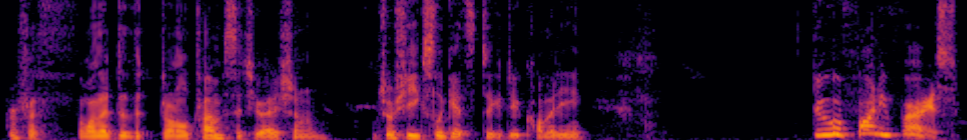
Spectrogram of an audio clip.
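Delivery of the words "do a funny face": much higher and slow; slow squeaky cartoon read; squeaky silly voice. Reading request in a voice.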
